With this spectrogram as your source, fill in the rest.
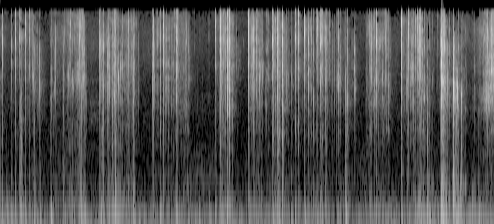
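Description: A flat, thin clear plastic sheet of colorful acrylic gem stickers is held close to the mic and scratched, tapped and crinkled with long acrylic nails. Dense bursts of bright, crisp crackling and crinkling come in clusters separated by brief pauses, with one sharper, louder crack near the end.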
